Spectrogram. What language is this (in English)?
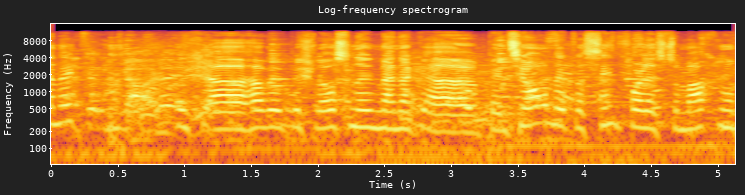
German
